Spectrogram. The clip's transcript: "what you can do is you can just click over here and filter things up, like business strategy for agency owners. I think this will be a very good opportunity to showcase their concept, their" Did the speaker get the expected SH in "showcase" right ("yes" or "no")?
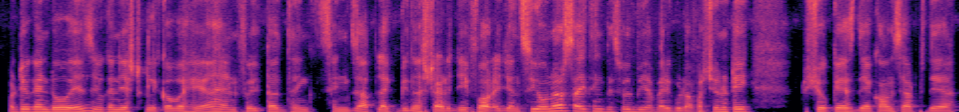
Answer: yes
